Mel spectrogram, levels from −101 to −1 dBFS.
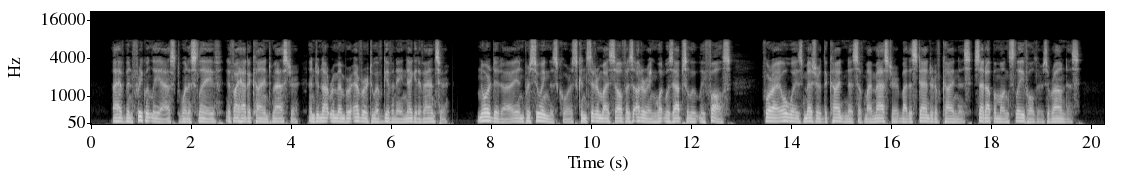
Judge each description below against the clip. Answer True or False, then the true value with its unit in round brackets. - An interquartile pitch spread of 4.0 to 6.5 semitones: False (2.6 semitones)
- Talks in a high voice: False (105 Hz)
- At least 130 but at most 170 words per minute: False (180 wpm)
